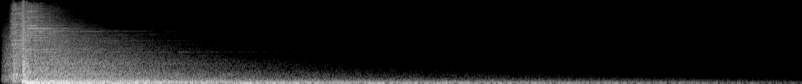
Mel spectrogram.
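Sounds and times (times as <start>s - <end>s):
massive cinematic hits: 0.0s - 4.0s.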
